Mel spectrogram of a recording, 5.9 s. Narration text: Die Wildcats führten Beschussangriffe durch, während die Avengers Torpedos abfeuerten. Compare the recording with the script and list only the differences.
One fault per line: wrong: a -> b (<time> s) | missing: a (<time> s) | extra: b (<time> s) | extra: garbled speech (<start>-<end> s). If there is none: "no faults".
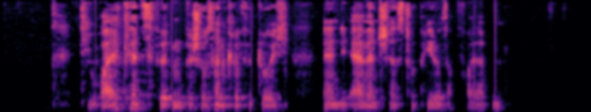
no faults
